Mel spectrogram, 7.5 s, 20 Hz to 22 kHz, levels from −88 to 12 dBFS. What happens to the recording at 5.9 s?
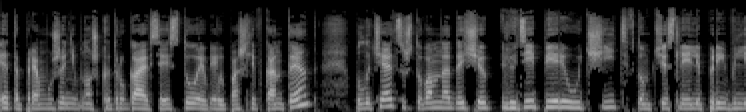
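Nothing goes wrong at 5.9 s; the speech carries on intact through that moment, with no dropout, click or distortion to be heard.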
